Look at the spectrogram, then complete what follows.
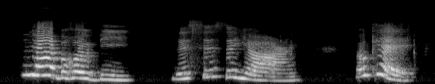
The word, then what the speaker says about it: La Brebis: La Brebis. La Brebis.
